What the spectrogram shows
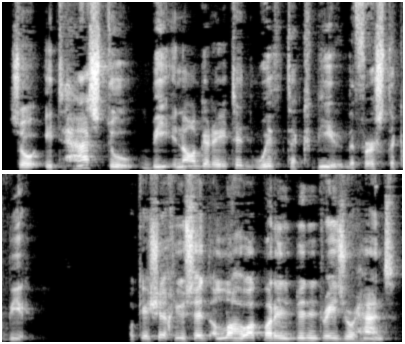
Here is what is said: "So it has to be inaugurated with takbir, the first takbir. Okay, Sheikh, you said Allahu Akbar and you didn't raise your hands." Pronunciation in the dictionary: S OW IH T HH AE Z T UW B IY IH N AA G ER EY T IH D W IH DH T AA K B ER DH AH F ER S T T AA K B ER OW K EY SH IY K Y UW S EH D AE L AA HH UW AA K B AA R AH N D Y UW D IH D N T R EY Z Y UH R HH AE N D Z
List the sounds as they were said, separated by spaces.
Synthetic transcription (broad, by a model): S OW IH T HH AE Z T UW B IY IH N AA G ER EY T IH D W IH DH T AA K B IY DH AH F ER S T T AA K B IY OW K EY SH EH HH Y UW S EH D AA L AA HH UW AA K B AA R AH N Y UW D IH D N T R EY Z Y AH R HH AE N D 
